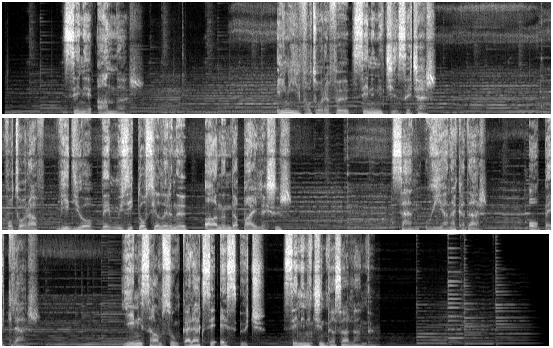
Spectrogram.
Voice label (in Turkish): Romantik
